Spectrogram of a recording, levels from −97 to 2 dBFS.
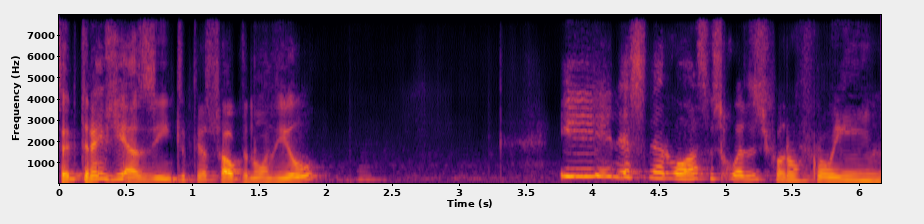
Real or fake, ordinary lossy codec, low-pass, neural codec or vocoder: fake; none; none; codec, 16 kHz, 2 kbps, X-Codec, HuBERT features, trained on general audio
